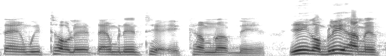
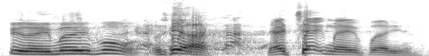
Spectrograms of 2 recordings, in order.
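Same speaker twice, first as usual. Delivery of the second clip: laughing; 5 semitones higher, 6 dB louder than usual. Real, not acted. Joking about the check.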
